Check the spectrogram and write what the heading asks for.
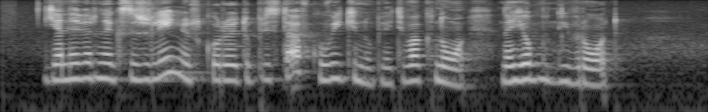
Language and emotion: Russian, angry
